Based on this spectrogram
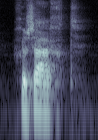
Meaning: past participle of zagen
- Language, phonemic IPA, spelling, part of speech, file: Dutch, /ɣəˈzaxt/, gezaagd, adjective / verb, Nl-gezaagd.ogg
